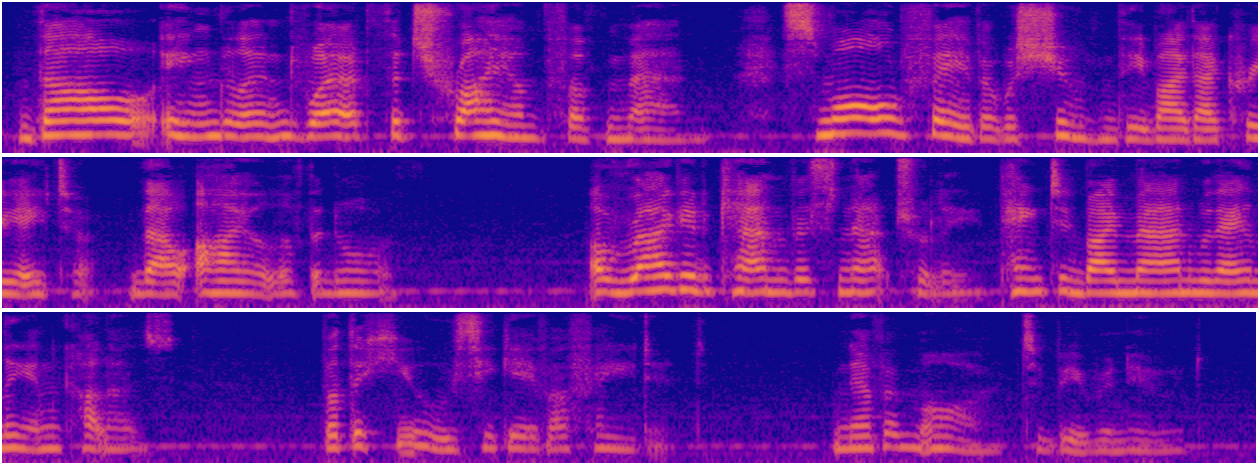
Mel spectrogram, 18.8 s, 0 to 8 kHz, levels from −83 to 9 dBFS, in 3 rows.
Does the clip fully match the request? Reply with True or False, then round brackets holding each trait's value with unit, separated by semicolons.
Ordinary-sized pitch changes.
True (3.1 semitones)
